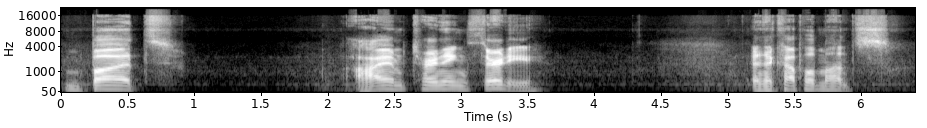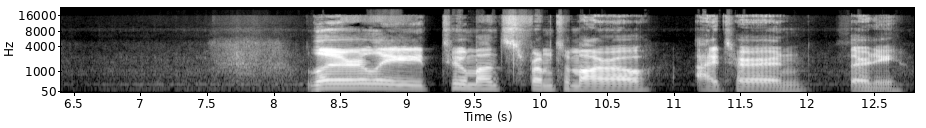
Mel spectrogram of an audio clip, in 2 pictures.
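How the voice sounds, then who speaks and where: A man's voice: medium pitch, animated, slow, pauses often, pushed and bright, clean tone. A man in his late twenties, chatting casually on a live stream in a rambling, joking way that often breaks off and restarts. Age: 20s. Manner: rambling, self-interrupting, joking.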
